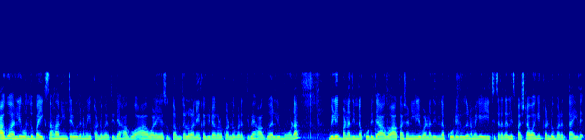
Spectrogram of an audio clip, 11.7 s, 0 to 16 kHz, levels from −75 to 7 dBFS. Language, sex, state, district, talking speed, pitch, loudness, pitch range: Kannada, female, Karnataka, Raichur, 185 wpm, 215 Hz, -33 LUFS, 205-225 Hz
